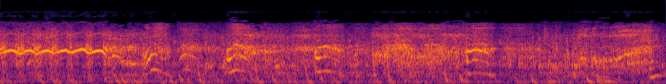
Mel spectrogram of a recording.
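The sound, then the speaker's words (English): A horse-drawn chariot rushes along an avenue in a loud, dense clatter of hooves and rumbling, with horses neighing in shrill, wavering whinnies over the steady din for about five seconds. “Get out of the way, girl, the chariot!”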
